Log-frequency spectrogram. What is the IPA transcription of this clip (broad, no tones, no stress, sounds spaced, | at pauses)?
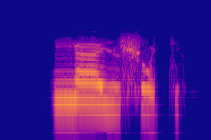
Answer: ŋ æ j ʂ ʊ tʲ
